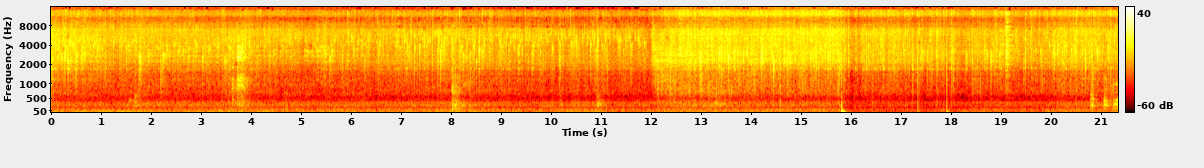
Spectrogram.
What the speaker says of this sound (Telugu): పచ్చిమిరపకాయలు వేగేటప్పుడు తక్కువని ఉంటాయి, చూసుకోండి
